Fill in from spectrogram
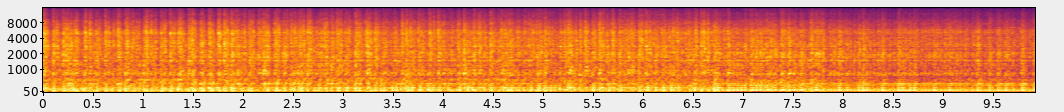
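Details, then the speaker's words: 1960s Ford Galaxie V8 with a supposedly rebuilt engine, 60 psi oil pressure, idling fast and uneven, stumbling and surging without a dead miss; suspected carburetor problem, not confirmed, with a replacement carburetor planned. "It runs, and it's got 60 pounds of oil pressure. It's got some potential carburetor issues that we're going to sort out."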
